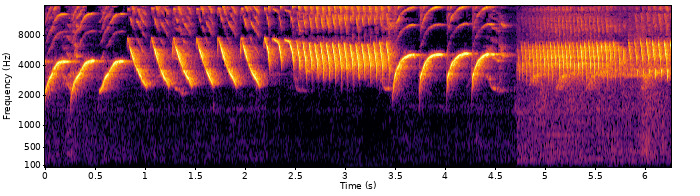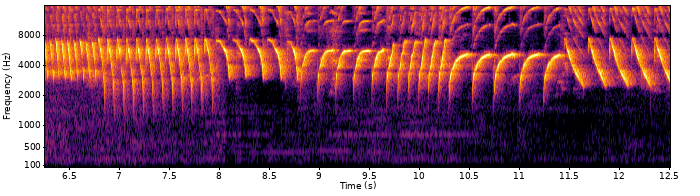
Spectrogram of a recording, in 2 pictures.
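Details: Canary song used as a master recording to prompt other canaries to sing: continuous rapid trills and rolling tours of repeated high downward-sweeping notes, with bursts of fast buzzy rattles, loud and unbroken, no other sounds.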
